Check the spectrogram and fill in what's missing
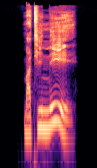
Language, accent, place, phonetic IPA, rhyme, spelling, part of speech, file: German, Germany, Berlin, [matiˈneː], -eː, Matinée, noun, De-Matinée.ogg
- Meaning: alternative spelling of Matinee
